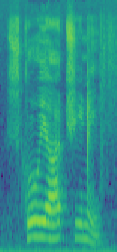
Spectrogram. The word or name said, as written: Skoohiatchiny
